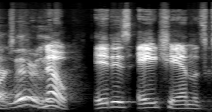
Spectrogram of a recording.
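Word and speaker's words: Achane: It's A-Chan. Oh no. It's not pronounced A-Chain.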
